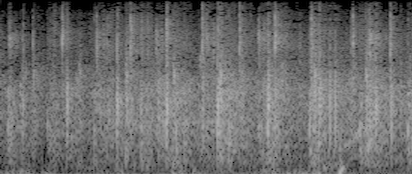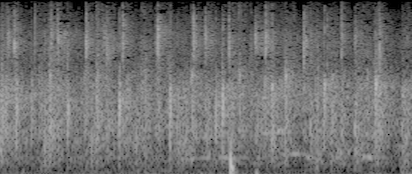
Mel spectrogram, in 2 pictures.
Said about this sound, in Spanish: No solo en Bilbao, sino en todos los pueblos de Vizcaya, ni la lluvia ni la tormenta ahogan los aplausos.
